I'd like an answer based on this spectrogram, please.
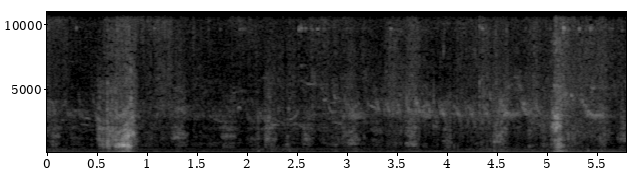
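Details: Dog from a Rhodesian Ridgeback and Irish Wolfhound pairing: one short, loud, sharp bark near the start, then a second softer bark about four seconds later, over a steady low electrical hum.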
